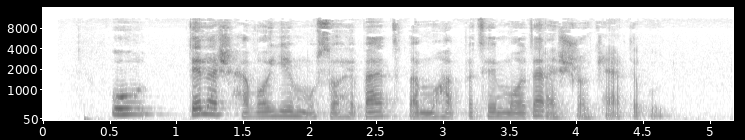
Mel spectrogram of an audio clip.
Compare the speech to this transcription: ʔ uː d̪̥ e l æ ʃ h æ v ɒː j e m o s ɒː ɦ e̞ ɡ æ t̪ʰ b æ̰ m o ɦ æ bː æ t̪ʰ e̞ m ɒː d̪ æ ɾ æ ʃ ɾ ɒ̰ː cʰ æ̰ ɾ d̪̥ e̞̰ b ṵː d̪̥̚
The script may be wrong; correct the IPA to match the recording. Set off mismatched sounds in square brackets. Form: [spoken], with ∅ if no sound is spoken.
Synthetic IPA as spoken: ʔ uː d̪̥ e l æ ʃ h æ v ɒː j e m o s ɒː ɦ e̞ [b] æ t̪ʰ [v] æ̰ m o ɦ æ bː æ t̪ʰ e̞ m ɒː d̪ æ ɾ æ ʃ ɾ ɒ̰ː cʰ æ̰ ɾ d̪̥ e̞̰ b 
